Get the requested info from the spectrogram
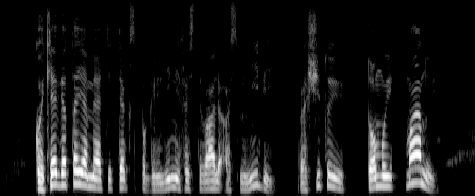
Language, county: Lithuanian, Kaunas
